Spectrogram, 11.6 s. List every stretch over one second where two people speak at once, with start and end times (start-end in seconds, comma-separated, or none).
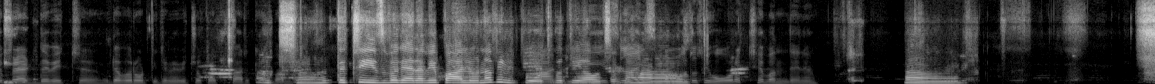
5.4-6.8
